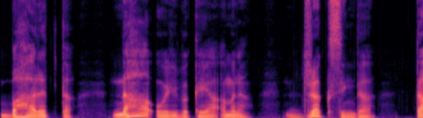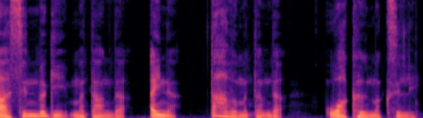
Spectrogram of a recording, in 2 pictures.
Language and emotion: Manipuri, sad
